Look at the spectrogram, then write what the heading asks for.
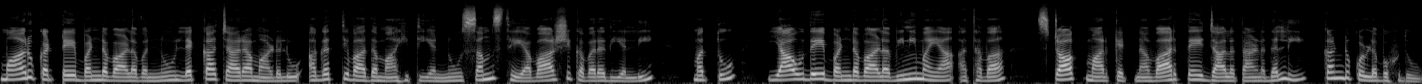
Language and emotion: Kannada, neutral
